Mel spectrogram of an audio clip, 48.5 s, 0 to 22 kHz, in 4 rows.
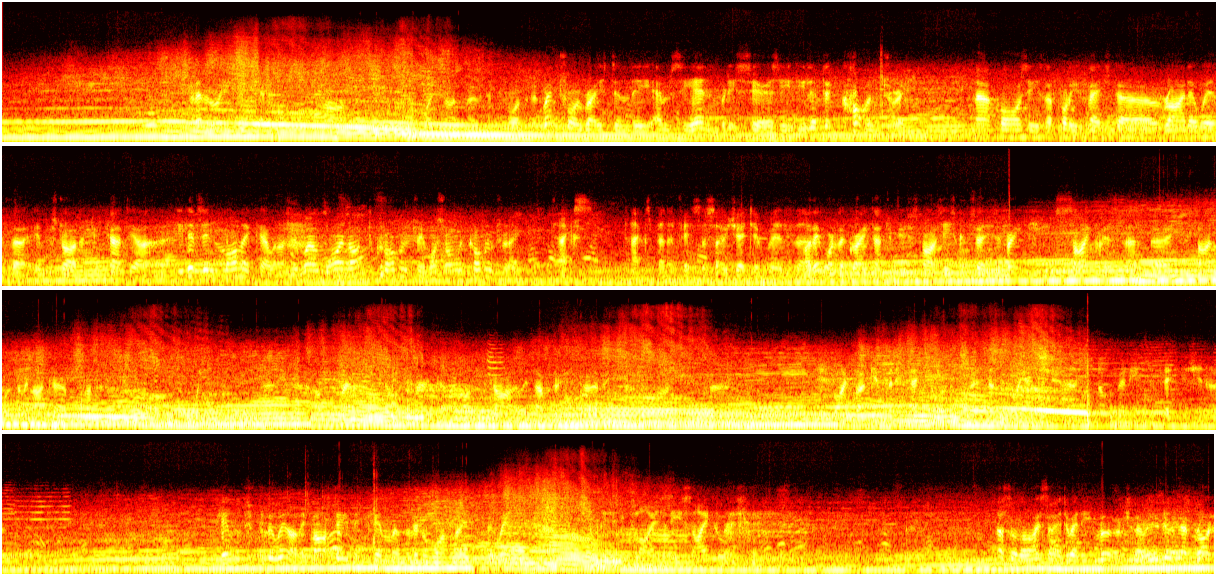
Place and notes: World Superbikes 2002 ... WSB free-practice contd ... one point stereo mic to mini-disk ... date correct ... time probably not ...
